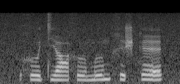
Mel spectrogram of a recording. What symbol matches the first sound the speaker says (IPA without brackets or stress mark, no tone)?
x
